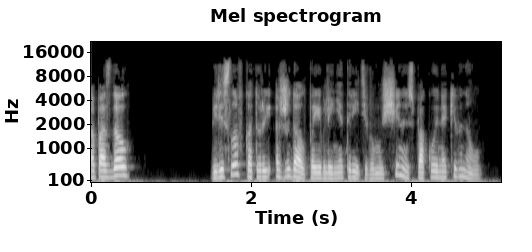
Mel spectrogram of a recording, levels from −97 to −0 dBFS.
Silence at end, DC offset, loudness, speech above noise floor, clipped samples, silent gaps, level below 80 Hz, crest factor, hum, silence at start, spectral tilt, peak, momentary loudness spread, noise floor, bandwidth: 0.25 s; under 0.1%; -20 LUFS; 38 dB; under 0.1%; none; -34 dBFS; 20 dB; none; 0 s; -4.5 dB/octave; -2 dBFS; 9 LU; -57 dBFS; 13 kHz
